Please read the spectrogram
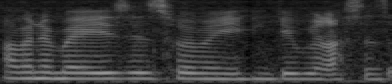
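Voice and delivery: ordinary talk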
